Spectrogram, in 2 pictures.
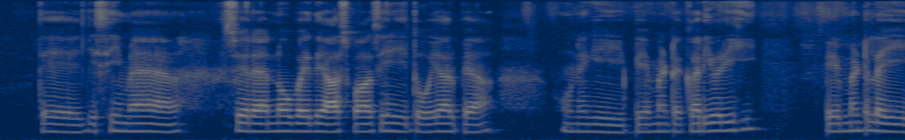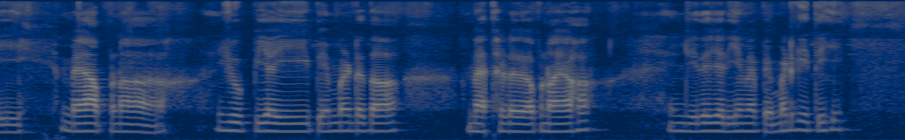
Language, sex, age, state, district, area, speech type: Dogri, male, 18-30, Jammu and Kashmir, Samba, rural, spontaneous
